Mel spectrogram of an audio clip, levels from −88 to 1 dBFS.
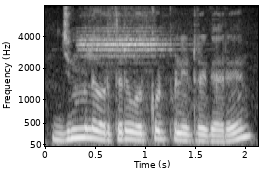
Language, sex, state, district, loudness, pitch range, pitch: Tamil, male, Tamil Nadu, Kanyakumari, -12 LUFS, 140-180 Hz, 155 Hz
